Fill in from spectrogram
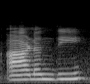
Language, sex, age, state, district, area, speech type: Marathi, female, 45-60, Maharashtra, Akola, urban, read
